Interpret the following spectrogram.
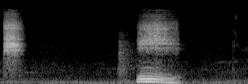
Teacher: Post-alveolar, the tongue slightly behind the alveolar ridge. For the example, sh, zh, Palato-alveolar, a subset of post-alveolar sounds where the tongue interacts with both the alveolar ridge and the hard palate.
